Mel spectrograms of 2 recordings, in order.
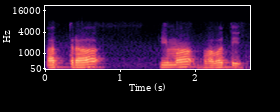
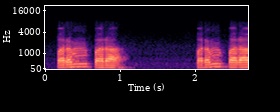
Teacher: प वर्ग का भ है ना भ तो अनुस्वार को भी म ही हो जाता है। · जो मकार के बाद अकार लगा रहे हैं ना आप ये इसमें थोड़ा दोष है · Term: आधे म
